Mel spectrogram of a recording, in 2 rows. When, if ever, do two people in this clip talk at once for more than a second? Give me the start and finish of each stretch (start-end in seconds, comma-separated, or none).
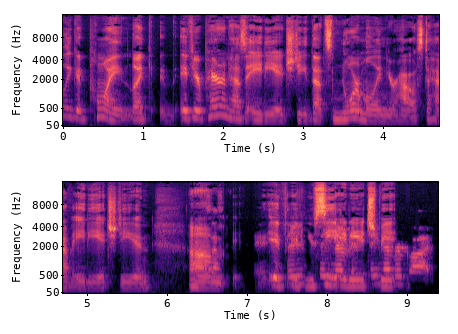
7.5-8.9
